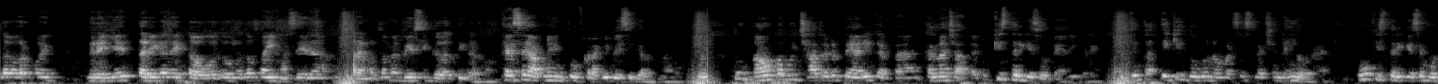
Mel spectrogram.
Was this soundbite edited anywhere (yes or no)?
yes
